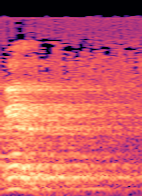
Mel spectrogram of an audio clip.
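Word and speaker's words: مِن رَبِّكَ: Berarti nun mati yang bertemu dengan roh. Ini bacaan apa? Bila. Membacanya di mana? Ditarik. Nunnya ditarik. Mir. Bukan min tapi mir.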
